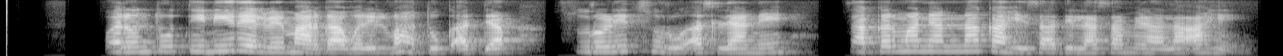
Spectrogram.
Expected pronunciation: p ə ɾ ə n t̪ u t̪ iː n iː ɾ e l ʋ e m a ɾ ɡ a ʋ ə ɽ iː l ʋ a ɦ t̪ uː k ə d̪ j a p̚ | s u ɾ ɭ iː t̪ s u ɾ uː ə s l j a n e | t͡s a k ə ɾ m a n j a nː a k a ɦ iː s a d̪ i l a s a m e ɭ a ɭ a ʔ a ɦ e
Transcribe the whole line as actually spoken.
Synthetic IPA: p ə ɾ ə n t̪ u t̪ i n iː ɾ e l ʋ e m a ɾ ɡ a ʋ ə ɾ iː l ʋ a ɦ t̪ uː k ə d̪ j a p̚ | s u ɾ ɭ iː t̪ s u ɾ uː ə s l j a n e | t͡s a k ə ɾ m a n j a nː a k a ɦ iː s a d̪ i l a s a m i ɭ a l a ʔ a ɦ e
